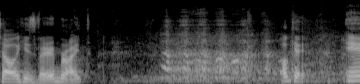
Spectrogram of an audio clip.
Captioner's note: laughter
